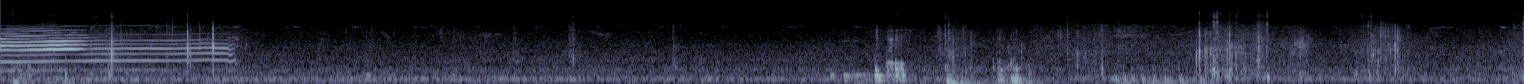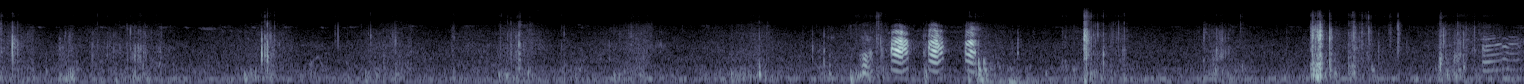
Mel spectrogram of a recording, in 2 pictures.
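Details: A white cat tagging along after someone gives a short meow at the start. A long stretch of footsteps and scuffing follows, with a brief burst of faint cat cries later on.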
